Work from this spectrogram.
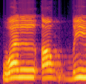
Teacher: Wal ardi ro-nya ro tafkhim tebal, seperti itu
